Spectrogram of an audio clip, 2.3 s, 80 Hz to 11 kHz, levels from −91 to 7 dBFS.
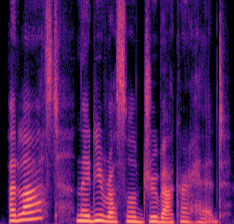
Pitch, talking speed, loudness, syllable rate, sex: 240 Hz, 205 wpm, -16 LUFS, 5.0 syllables/s, female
